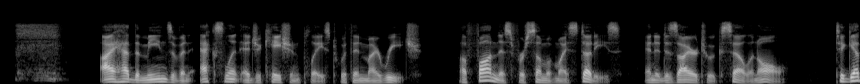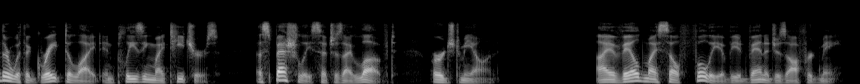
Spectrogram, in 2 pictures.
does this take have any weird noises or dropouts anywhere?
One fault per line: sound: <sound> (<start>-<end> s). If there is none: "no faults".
sound: sniff (0.1-0.7 s)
